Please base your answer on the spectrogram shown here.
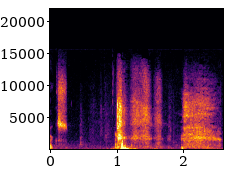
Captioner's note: laugh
